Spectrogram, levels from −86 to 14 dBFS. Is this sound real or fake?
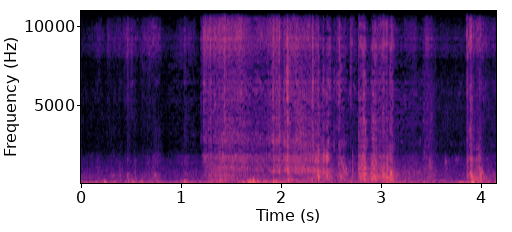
fake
